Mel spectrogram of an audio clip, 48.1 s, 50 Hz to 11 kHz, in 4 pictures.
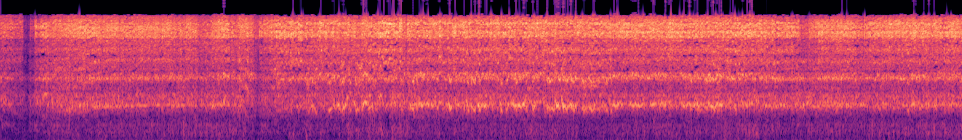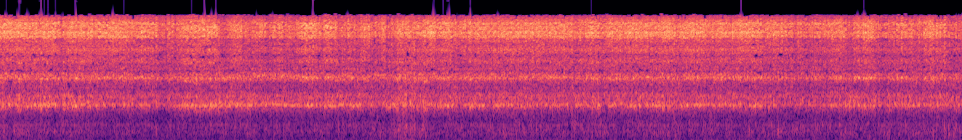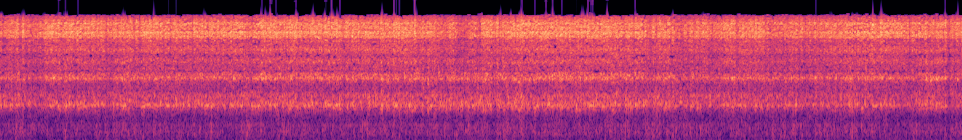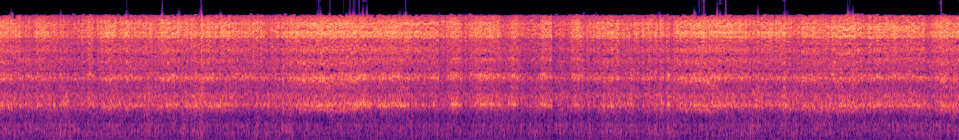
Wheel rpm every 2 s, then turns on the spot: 80, 200, 190, 190, 220, 230, 230, 230, 230, 230, 230, 230, 230, 230, 230, 230, 240, 230, 230, 230, 230, 230, 230, 220.
none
